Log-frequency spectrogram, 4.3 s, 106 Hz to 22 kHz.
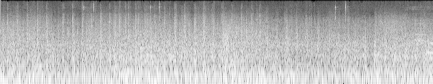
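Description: Dense, continuous booming and rumbling from howitzer artillery fire in the WWII strategy game Steel Division 2, a loud unbroken barrage of low blasts with no talking over it.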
